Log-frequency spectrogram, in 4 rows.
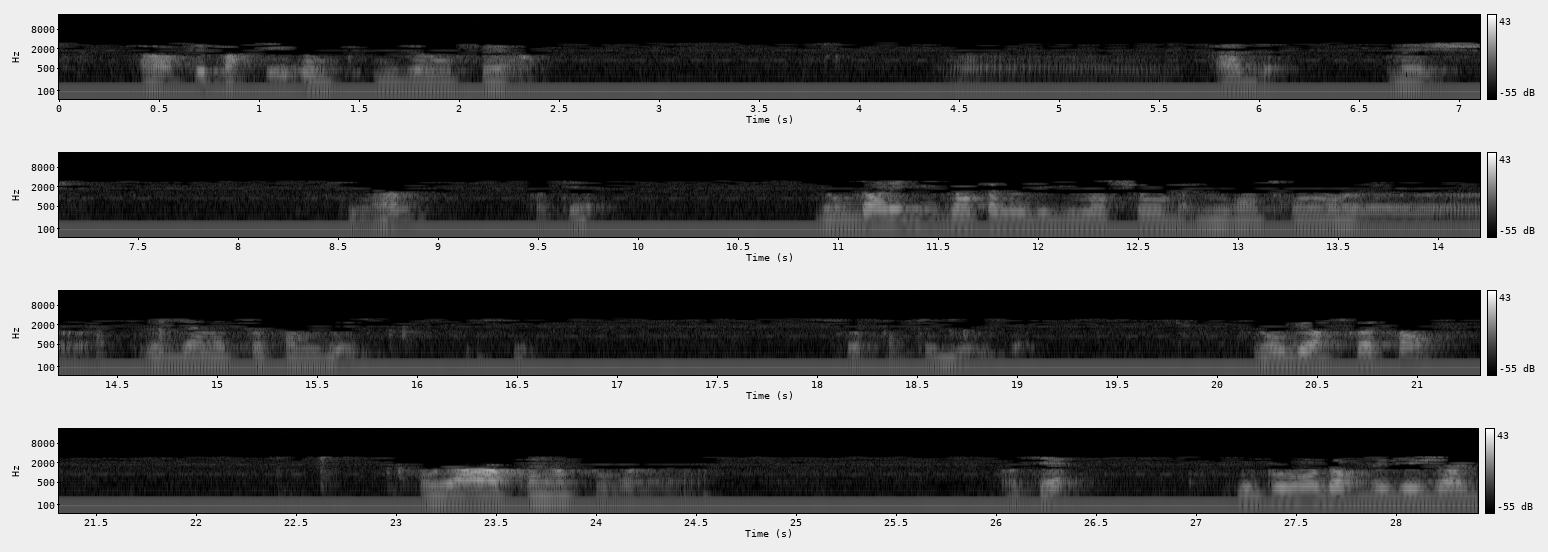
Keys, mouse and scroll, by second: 0.4-2.4 middle drag, 11.7-13.6 drag, 17.2-19.1 drag, 21.4-23.4 drag, 24.7-25.6 scroll down 1, 25.6-26.9 middle drag, 26.9-27.5 scroll up 1, 27.7-28.4 scroll down 1.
